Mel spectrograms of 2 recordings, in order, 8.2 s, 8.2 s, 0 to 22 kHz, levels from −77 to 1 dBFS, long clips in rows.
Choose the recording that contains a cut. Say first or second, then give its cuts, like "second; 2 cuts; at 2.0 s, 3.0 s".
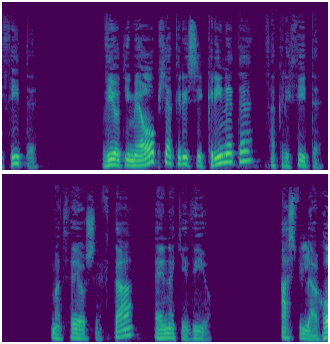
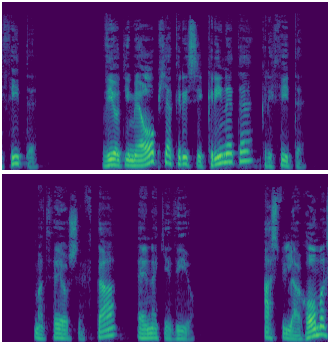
second; 1 cut; at 3.2 s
